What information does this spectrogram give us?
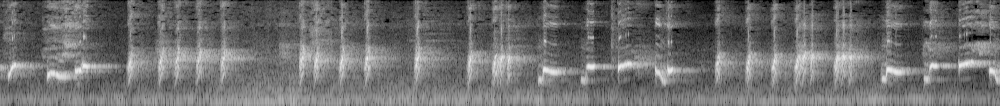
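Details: Straw-headed bulbul singing in a cave, alternating bursts of fast clicking notes with clear whistled phrases that drop and then rise in steps.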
